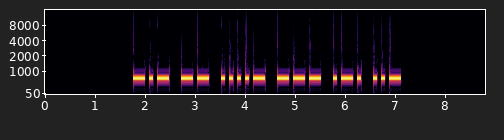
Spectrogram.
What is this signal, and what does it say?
Morse code, heard as a keyed tone, about 15 wpm, 700 Hz. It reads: KM4ORU
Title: USA Call Signs - 6 Characters - Repeated 2x - 15wpm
